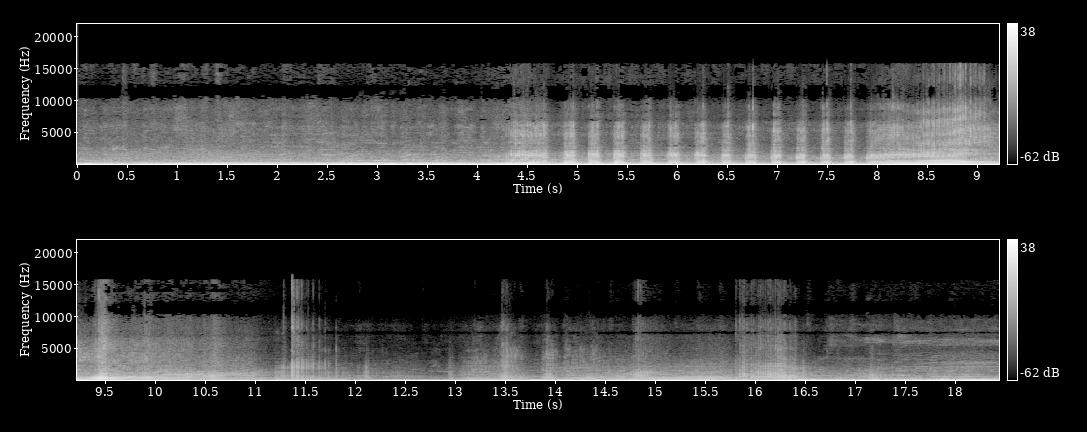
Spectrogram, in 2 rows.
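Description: Hyundai Elantra N's turbocharged 2.0-litre four-cylinder idling, then revved about four seconds in and held high in a rapid stutter of about four pulses a second. About eight seconds in it launches and accelerates, its pitch falling and rising through gear changes and fading as the car pulls away.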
